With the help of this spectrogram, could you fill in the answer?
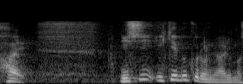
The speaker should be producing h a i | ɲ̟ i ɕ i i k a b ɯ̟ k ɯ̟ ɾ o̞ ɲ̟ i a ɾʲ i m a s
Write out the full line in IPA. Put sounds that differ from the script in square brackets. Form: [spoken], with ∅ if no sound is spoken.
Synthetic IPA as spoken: h a i | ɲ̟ i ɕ i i k [e] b ɯ̟ k ɯ̟ ɾ o̞ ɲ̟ i a ɾʲ i m a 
